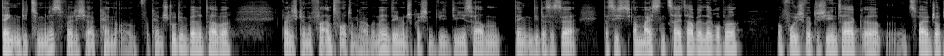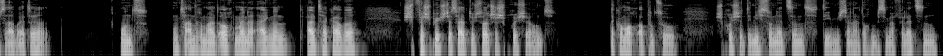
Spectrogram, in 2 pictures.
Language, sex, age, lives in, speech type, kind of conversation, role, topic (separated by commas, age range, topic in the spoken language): German, male, 25-29, Germany, conversation, advice, user, Wie kann ich mit veränderten sozialen Beziehungen umgehen, wenn sich mein Status in der Gruppe verändert hat?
